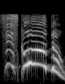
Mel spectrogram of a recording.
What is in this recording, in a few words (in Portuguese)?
"what the", Portuguese; Worms Armageddon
